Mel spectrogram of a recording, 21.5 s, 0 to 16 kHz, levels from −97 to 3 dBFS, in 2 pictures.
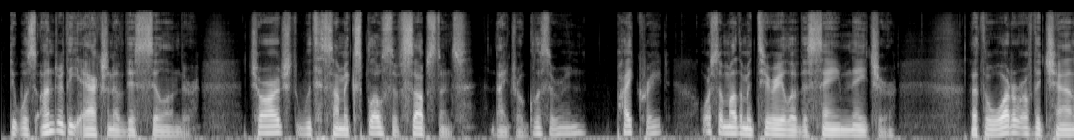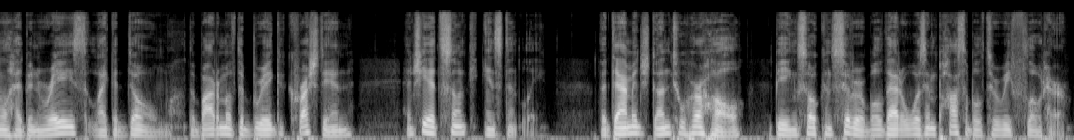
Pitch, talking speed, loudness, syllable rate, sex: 105 Hz, 180 wpm, -20 LUFS, 5.8 syllables/s, male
